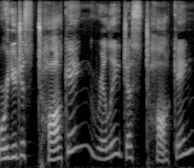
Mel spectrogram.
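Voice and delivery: put-on sarcastic, incredulous tone with swooping pitch. Retelling a confrontation with him, the speaker reenacts their sarcastic reply.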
